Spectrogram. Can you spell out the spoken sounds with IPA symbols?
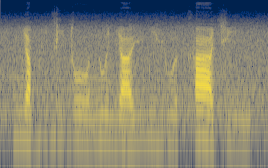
ɲ a˧˩ b i˩˧ d i˩ d oː˧˩ n u˧˩ ə̯ ɲ aː˩˧ j m i˧˩ j u˧˩ ə̯ kʰ aː˥˨ t͡ɕ i˧˩ n

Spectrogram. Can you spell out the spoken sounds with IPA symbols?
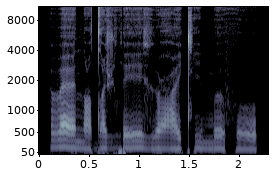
β æ n ø dˤ i ʒ ṳ ɾ e ɣ ʉ ʕ æ cʰ i m ɵ f o

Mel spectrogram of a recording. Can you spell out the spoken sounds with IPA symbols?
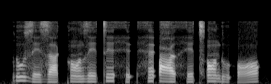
ɾ u˦ z e˨ z a˨ k ɔ̃˧ z e˧ t ɪ˦ h ɪ˨ ʔ h ɛ̃˦ ʔ ʕ ə˧ h e˧ t͡sʼ ɔ̃˦ ɗ u˨ ʔ ɔ˨˦

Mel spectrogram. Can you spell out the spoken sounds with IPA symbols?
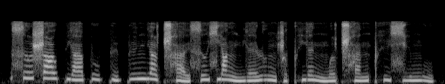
s ɹ̩˥ ʂ ɑ˥ ʊ̯ p j ä˧˥ p u˧˥ p y̰˨˩ p y˥ n̪ j ä˥˩ ʈ͡ʂʰ a̰˨˩ ɪ̯ s ɹ̩˥ ɕ j ɑ˥˩ ŋ m j ɛ˧˥ ɻ ɤ˥˩ ŋ ʂ ɤ˩ pʰ j ɛ˥˩ n m ɤ˧˥ ʈ͡ʂʰ a˧˥ n pʰ i˥˩ ɕ i˥ m u˥˩

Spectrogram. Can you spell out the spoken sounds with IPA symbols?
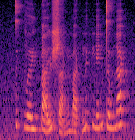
t̪ ə˦˥ k̚ v əː˧ j ɓ a˨˩˦ j ʂ a˨˩˨ ŋ m a˨˩ k̚ n ə˦˥ k̚ n e˧˥ n t̪ ə˧ w n a˦˥ k̚

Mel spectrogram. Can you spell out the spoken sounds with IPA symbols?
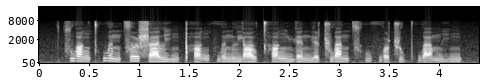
t͡s w ɑ˥˨ ŋ t̪ʰ w ə˥˨ n t͡s ɤ˦ ʂ ä˦ l i˥˨ ŋ pʰ ɑ̰˨˩ ŋ f w ə˦ n l j ɑ˥˨ ʊ̯ t̪ʰ ɑ˦ ŋ m ɥ ɛ˥˨ n̪ j ɛ˩ ʈ͡ʂ w a˥˨ n t͡sʰ u˦ f w ɔ˥˨ ʈ͡ʂ u˥˨ pʰ w ä̰˨˩ m i˦ ŋ

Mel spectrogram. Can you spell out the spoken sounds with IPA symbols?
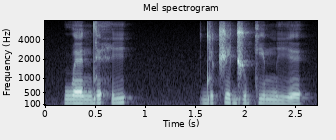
w ɛ n d e h i | d ʏ t͡ʃ e d͡ʒ u kʲ e m i e̯

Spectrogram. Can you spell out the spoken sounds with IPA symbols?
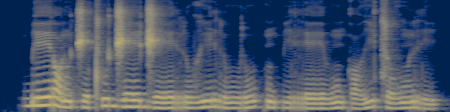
ɡ͡b eː˦ ɾ ɔ˨ ɾ ũ˨ t͡ʃ e˨ tʰ u˦ d͡ʒ eː˦ d͡ʒ eː˨ r u˨ ɣ ĩ˦ r uː˨ ɾ uː˦ kʷ ĩ˨ k͡p i˨ r eː˨ β ũ˦˨ k ɔ˨ ɣ i˦ t͡s o˨ ɣ ũ˦ r i˨

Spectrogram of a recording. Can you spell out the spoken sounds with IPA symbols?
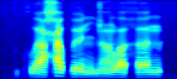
kʷʰ a˩˧ ħ ɐ˥˧ p ø˧˩ n ɖ ɐ̃˩˧ lˠ ə˧˩ h ɐ˧ n

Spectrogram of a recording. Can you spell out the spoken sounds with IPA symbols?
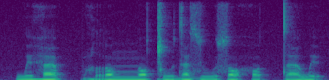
w ɪ ɦ æ pː ɑ̤ r ɔ nː ɔ ǀ u d æ z u s ɔ h ɔ tː æ w ɪ

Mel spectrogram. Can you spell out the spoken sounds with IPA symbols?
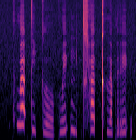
kʰ w a˥˩ ʔ t i˦˥ ʔ k l oː˨˩ k w e˦˥ ʔ ŋ i˨˩ t̚ t͡ɕʰ a˥˩ t̚ kʰ ɯ˧ a̯ p r e˥˩ ʔ

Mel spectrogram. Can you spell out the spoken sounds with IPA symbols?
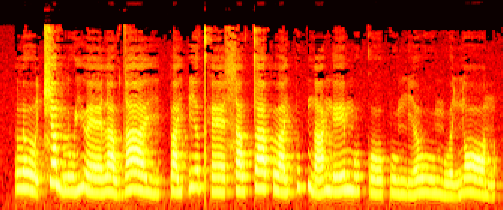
l ɤː˧˩ t͡ɕ a˥˨ m l u˩˧ j ʋ ɛː˩ l a˧˩ w d aː˥˨ j | p a˩˧ j ʔ i˧ ə̯ t̪ʰ ɛː˩ s a˧ w t̪ aː˧ p̚ ʋ a˩˧ j p u˧˥ p̚ n a˩˧ ŋ eː˧˥ m u˧ k oː˩ p u˩ ŋ i˩˧ ə̯ ʋ uː˧ m u˩ ə̯ ɲ ɔː˥˨ n

